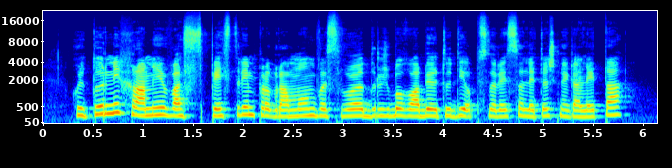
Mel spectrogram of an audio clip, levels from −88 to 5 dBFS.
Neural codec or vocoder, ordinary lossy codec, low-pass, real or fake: codec, 44.1 kHz, 3.4 kbps, Pupu-Codec; none; none; fake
